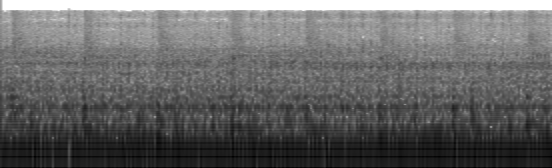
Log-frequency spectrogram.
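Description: Ford Kent crossflow four-cylinder engine idling steadily, a loud even hum with no change in speed.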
